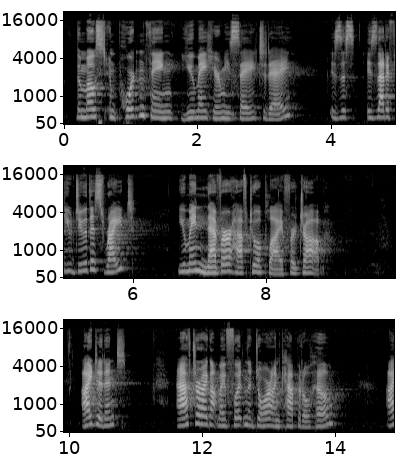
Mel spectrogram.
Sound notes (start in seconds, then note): none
